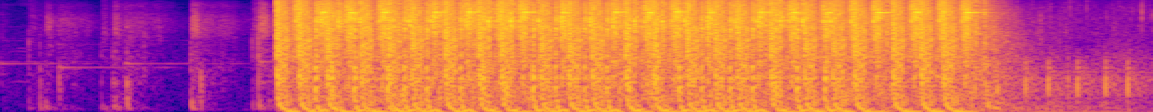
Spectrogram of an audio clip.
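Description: An automatic rifle fires a long, rapid burst.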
